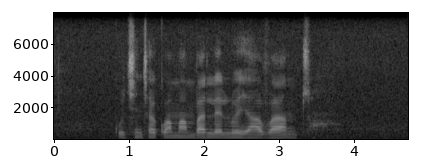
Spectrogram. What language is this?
Tsonga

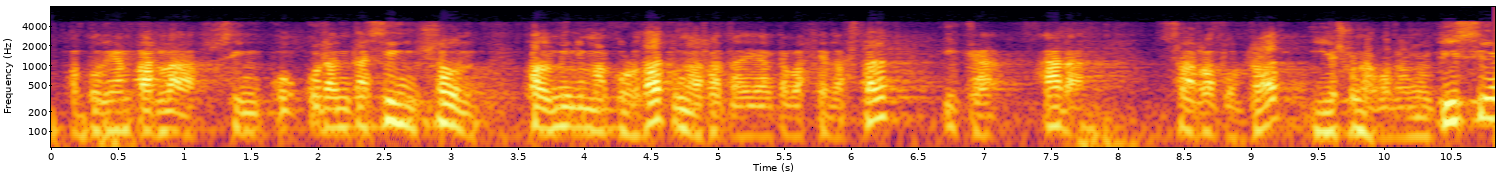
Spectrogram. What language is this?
Catalan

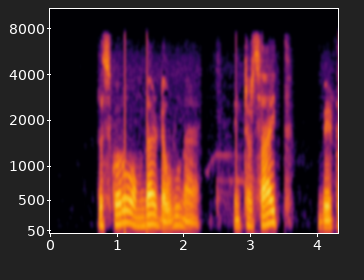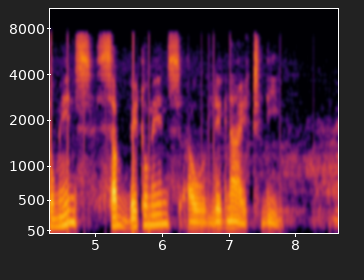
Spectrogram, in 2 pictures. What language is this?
Pashto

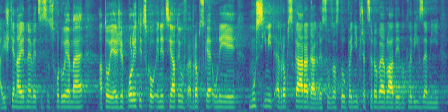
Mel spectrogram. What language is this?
Czech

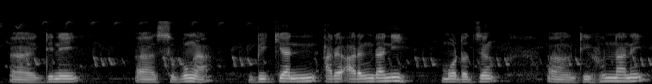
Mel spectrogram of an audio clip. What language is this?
Bodo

